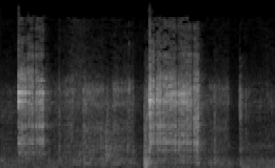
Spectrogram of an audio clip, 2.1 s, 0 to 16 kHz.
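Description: IBM 5152 Graphics Printer, a dot-matrix printer, printing: its print head buzzes across the paper in separate passes, a short one at the start and a longer one of about half a second about a second in.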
